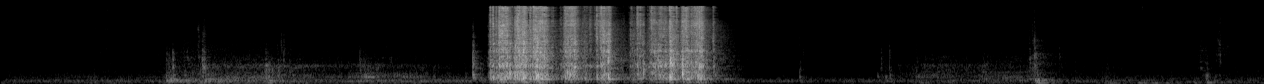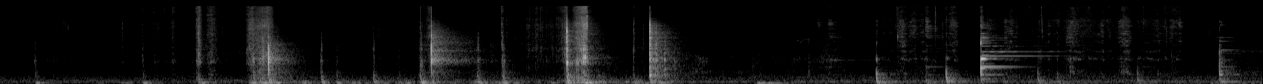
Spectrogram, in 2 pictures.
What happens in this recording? First, I opened a drawer and put some cutlery in it. Then I closed the drawer. After that, I chopped some vegetables and stirred them in a pot.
